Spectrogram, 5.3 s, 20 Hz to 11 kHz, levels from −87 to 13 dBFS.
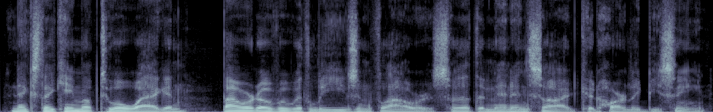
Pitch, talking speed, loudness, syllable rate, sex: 90 Hz, 245 wpm, -17 LUFS, 6.3 syllables/s, male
